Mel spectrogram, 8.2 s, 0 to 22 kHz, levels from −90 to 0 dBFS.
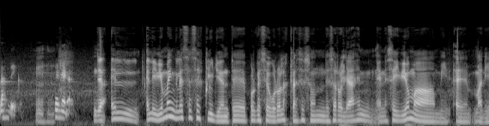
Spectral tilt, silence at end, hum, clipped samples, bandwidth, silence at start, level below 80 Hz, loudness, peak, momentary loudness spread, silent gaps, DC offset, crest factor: -6 dB/octave; 0 s; none; under 0.1%; 11 kHz; 0 s; -56 dBFS; -25 LUFS; -4 dBFS; 9 LU; none; under 0.1%; 22 dB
